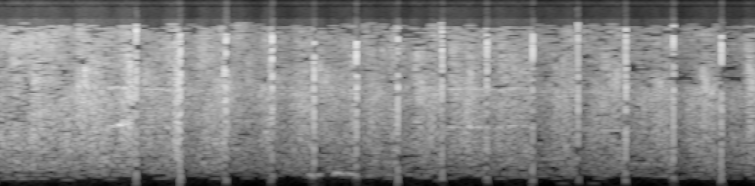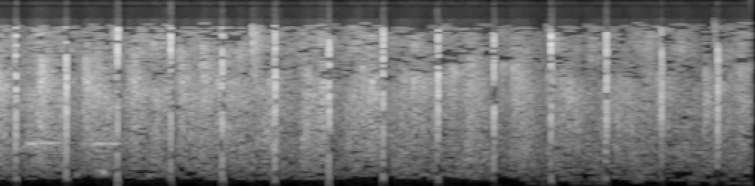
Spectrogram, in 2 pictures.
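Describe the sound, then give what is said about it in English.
An audience applauds steadily for about eleven seconds, a dense, even wash of many hands clapping with sharp individual claps popping through, holding a fairly constant loudness throughout. “And I personally have tremendous admiration for the two of them, and I really think they deserve a round of applause.”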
